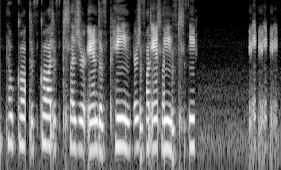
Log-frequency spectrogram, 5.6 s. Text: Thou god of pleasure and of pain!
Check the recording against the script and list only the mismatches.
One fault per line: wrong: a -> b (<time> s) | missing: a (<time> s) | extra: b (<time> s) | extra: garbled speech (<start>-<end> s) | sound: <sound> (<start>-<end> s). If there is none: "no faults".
sound: dropout (0.5-0.6 s)
extra: god of (0.8 s)
extra: garbled speech (2.7-3.9 s)
sound: laugh (5.0-5.5 s)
